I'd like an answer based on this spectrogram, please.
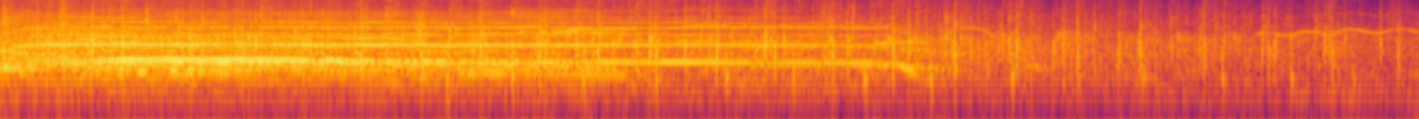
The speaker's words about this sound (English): Let's hear it for Tom Sitter.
